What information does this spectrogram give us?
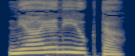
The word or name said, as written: ನ್ಯಾಯನಿಯುಕ್ತ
